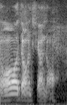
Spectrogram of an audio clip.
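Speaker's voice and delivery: put-on Minnesota accent with O's stretched out. Joking after slipping into an accent: put-on minnesota accent. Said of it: "I got my O's long again".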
